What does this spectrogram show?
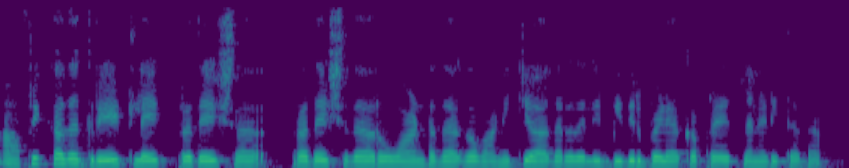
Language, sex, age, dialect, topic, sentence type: Kannada, female, 18-24, Central, agriculture, statement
